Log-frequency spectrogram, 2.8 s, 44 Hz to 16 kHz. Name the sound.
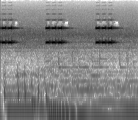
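built-in timer alarm ringing, up to 90 decibels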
